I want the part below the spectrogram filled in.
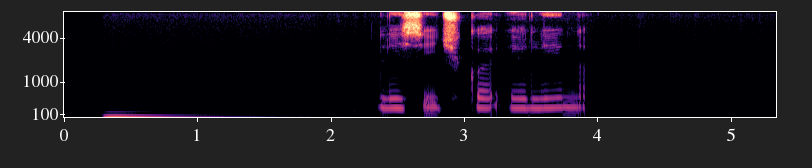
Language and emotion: Russian, sad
